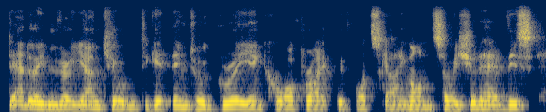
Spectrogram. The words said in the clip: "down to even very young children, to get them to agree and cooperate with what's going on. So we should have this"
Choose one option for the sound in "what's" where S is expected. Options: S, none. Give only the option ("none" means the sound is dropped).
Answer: S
